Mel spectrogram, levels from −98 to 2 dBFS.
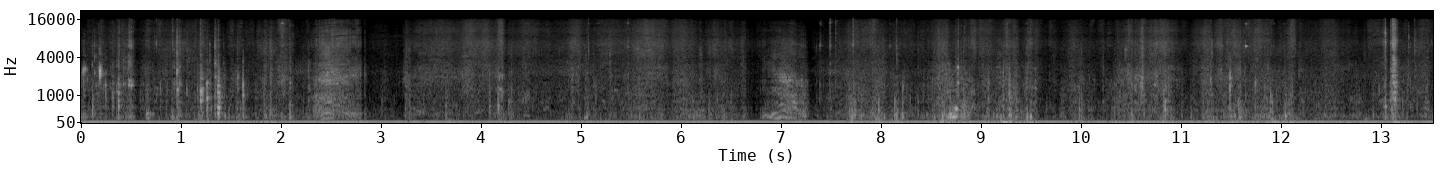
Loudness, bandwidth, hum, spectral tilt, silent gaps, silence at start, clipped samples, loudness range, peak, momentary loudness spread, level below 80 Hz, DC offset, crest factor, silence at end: -46 LUFS; 16.5 kHz; none; -3 dB/octave; none; 0 s; under 0.1%; 5 LU; -16 dBFS; 12 LU; -48 dBFS; under 0.1%; 28 dB; 0 s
